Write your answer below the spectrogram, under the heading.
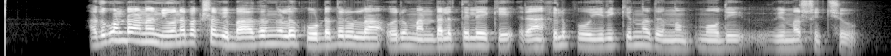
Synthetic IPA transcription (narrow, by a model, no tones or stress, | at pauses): ɐðuɣo̞ɳɖaːɳɨnjuːnɐbɐkʂɐʋibʱaːɡɐŋːɐɭkuːɽuðɐluɭːɐʔo̞ɾumɐɳɖɐlɐt̪ːile̞ːkʲːɨɾaːhilpo̞ːjiɾikʲːunːɐðe̞nːumːo̞ːðiʋimɐrʂit͡ɕːṵ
